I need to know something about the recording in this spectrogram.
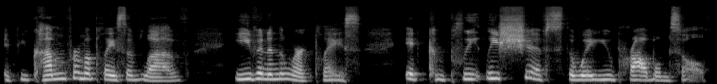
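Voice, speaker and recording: A woman's voice: on the high side, unhurried. A woman with a slightly crackly, strained voice explains leadership ideas as an expert guest, speaking emphatically and instructively with rhetorical questions. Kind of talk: explanatory interview talk.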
